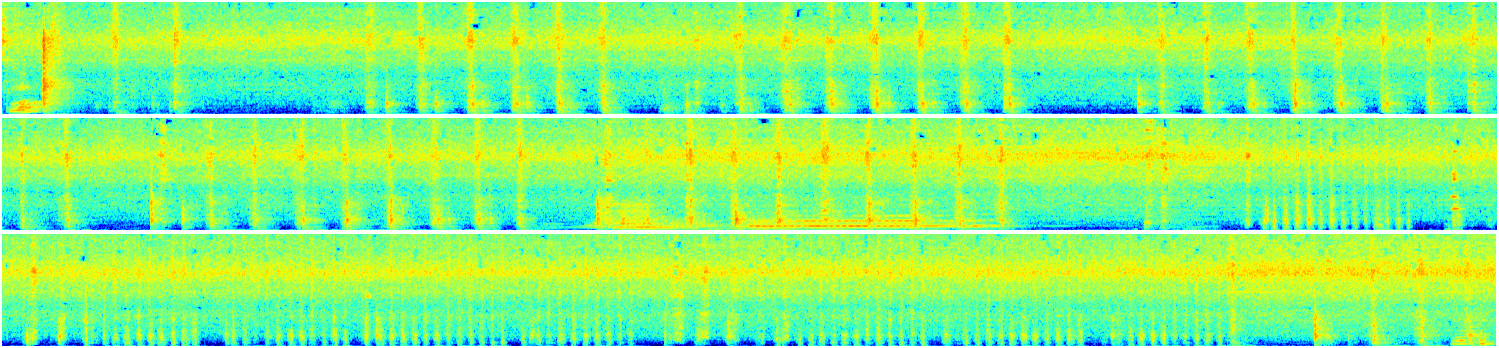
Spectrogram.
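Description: Kitchen knife chopping fresh herbs on a plastic cutting board: repeated knocks of the blade on the board, about three or four a second at first, then faster and lighter in the second half. A faint steady hiss runs underneath.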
